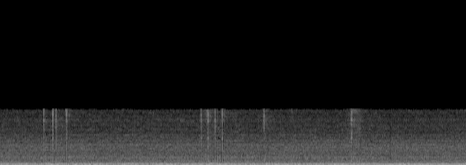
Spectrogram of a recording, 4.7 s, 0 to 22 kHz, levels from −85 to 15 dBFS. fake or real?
fake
